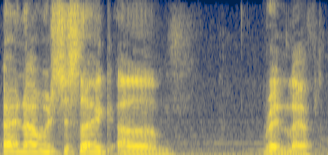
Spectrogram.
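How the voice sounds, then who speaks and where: A man's voice: mid-range voice, slow pace, a bit bright. A man chatting casually over a remote call about comics and games, loose and joking, laughing easily. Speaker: podcast co-host.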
